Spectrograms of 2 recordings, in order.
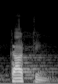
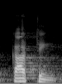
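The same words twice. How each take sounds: The two takes are said the same way.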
